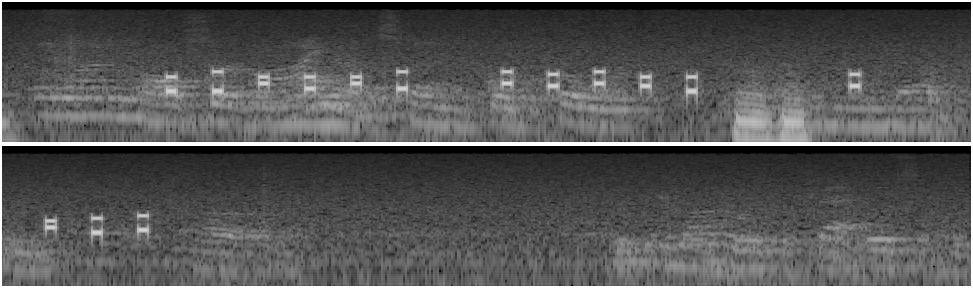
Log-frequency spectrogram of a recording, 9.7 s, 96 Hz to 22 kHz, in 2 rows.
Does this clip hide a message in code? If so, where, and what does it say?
Yes: DTMF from 0.8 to 5.6 s, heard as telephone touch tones, dialled by machine, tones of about 50 ms. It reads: 13*4*6 #8#71 8 *59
